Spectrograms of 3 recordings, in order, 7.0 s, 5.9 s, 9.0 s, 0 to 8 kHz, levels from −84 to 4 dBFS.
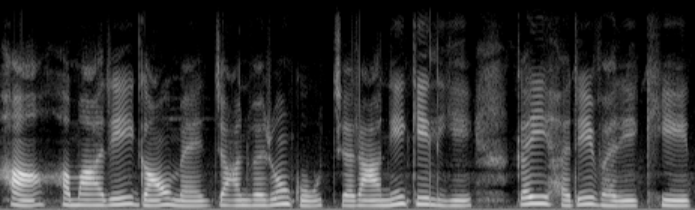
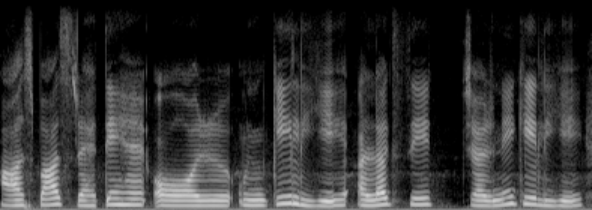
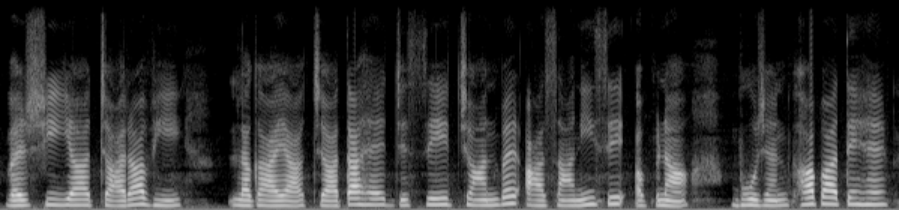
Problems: constant background noise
